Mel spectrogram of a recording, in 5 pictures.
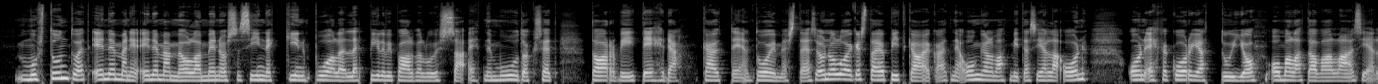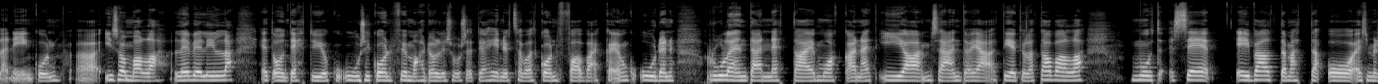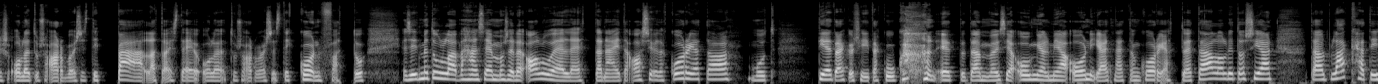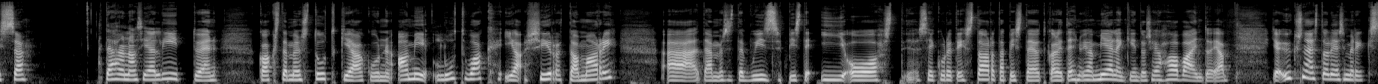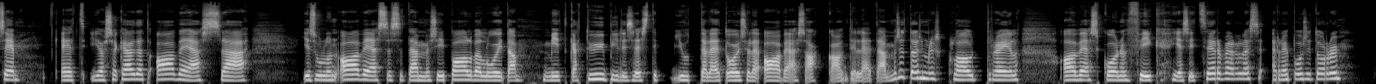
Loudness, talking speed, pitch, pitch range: -16 LUFS, 145 wpm, 200 Hz, 185-220 Hz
